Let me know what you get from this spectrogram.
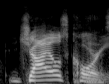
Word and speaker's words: Giles: What is spelled C-U-M-I-N? – Okay, Giles. – Cumin. – Giles. – Giles Corey. – Yeah, soft front palate G. – Giles Corey. – Giles cool. Corey. – Today we're going to be talking about Giles Corey and the Essex County Curse.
